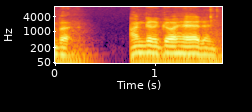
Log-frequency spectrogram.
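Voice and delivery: usual speaking voice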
